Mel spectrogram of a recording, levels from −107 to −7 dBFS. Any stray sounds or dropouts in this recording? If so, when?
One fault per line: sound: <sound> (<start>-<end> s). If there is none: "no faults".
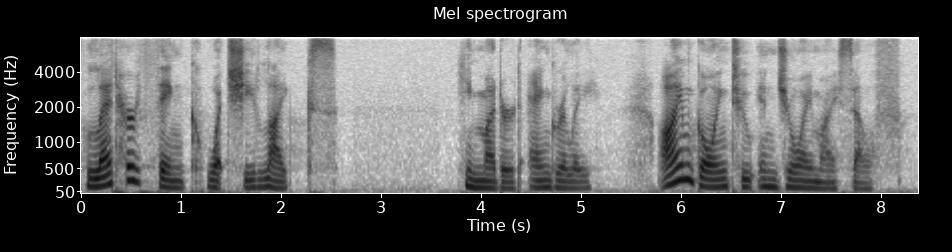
no faults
